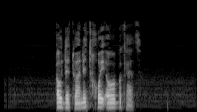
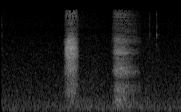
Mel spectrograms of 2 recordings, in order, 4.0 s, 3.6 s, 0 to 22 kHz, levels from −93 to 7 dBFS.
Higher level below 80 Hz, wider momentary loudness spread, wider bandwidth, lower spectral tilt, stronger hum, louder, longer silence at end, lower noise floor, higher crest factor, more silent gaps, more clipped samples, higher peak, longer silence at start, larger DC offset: first, -70 dBFS vs -76 dBFS; second, 15 LU vs 23 LU; second, 11 kHz vs 16.5 kHz; first, -6.5 dB/octave vs 0.5 dB/octave; neither; first, -25 LUFS vs -36 LUFS; first, 1.3 s vs 0.85 s; about the same, -70 dBFS vs -67 dBFS; about the same, 22 dB vs 24 dB; neither; neither; first, -6 dBFS vs -20 dBFS; second, 1.1 s vs 1.3 s; neither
